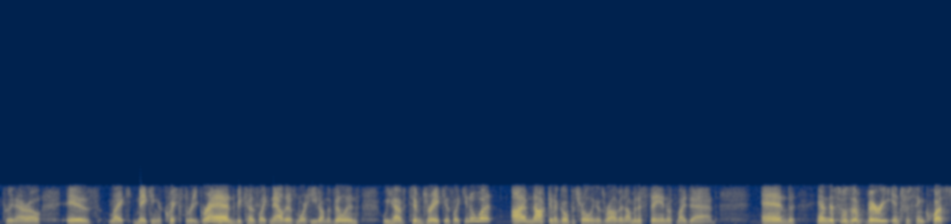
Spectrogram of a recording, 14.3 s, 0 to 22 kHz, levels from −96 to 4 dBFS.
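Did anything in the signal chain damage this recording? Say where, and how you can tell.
No, the speech sits in the normal telephone band of about 200 Hz to 3.5 kHz that G.711 coding gives it, and nothing in the chain can be heard to have harmed it beyond that.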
